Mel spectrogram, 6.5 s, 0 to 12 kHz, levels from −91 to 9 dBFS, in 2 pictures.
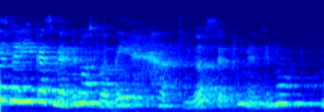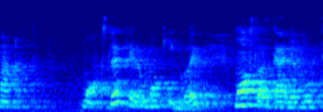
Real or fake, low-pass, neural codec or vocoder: real; 7.2 kHz; none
